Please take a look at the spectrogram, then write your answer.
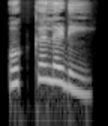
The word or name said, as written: ಒಕ್ಕಲಡಿ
